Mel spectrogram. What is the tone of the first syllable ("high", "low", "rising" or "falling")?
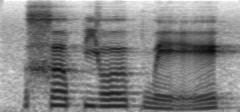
high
